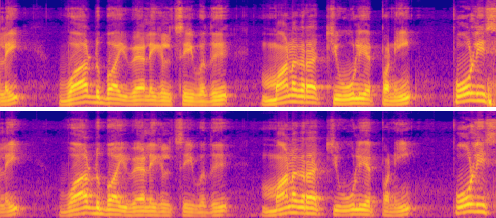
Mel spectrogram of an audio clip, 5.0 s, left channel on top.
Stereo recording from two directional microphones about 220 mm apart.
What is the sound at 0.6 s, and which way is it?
A man's voice, 25° left (ahead or behind).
